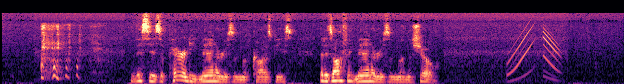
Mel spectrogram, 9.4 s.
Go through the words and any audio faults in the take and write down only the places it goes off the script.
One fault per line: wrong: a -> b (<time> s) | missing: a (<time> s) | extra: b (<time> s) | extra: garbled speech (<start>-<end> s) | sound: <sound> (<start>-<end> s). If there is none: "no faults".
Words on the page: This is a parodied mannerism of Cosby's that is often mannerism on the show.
sound: laugh (0.6-1.7 s)
sound: chirp (7.6-8.5 s)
